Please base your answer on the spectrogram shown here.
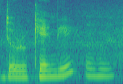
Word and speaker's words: Doro Kendi: it yeah someone don't know anyways the finite pronunciation is my name is duru kendee and i'm a upcoming artist yeah and uh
